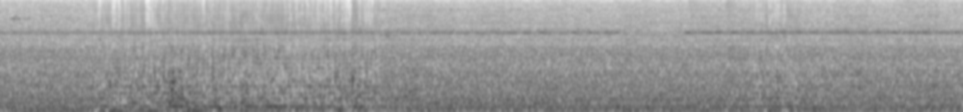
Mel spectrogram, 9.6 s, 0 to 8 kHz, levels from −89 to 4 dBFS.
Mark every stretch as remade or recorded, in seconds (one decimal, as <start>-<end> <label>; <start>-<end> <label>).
0.0-0.9 recorded; 0.9-3.8 remade; 3.8-7.5 recorded; 7.5-8.0 remade; 8.0-9.6 recorded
